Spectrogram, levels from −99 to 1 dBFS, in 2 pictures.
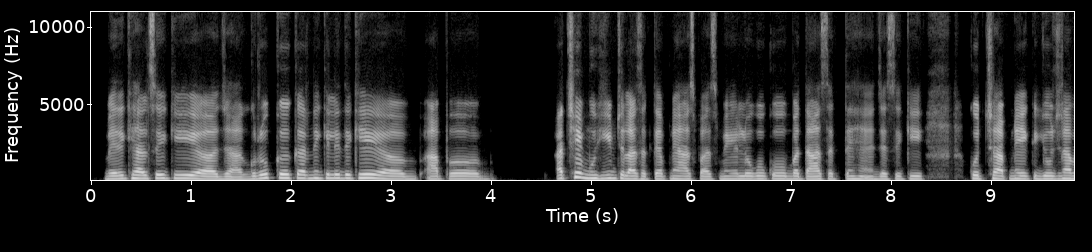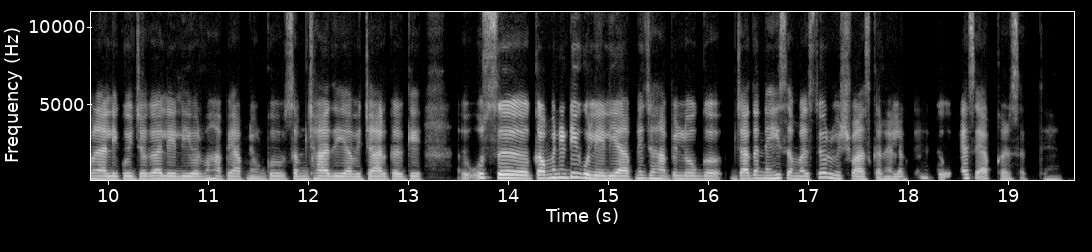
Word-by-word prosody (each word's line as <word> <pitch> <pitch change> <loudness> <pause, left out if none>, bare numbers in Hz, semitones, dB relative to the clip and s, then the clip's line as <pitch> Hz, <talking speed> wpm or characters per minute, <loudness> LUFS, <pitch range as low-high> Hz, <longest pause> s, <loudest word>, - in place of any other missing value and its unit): मेरे 190 +3 +1
ख्याल 210 -1 +3
से 225 +2 +2
कि 220 0 +2
अ, 175 -3 +5
जागरूक 170 +9 -1 0.2
करने 225 -1 +1
के 235 - -2
लिए 235 0 +1
देखिए 235 +1 +3
अ, 175 -3 -1
आप 175 0 -1 1.1
अच्छे 285 +8 +4
मुहिम 220 -2 0
चला 195 -4 +3
सकते 175 0 -4
हैं। 180 - -1
अपने 185 +1 -6
आस-पास 170 -1 -3
में 175 +1 -4
लोगों 180 +1 -2
को 185 +1 -3
बता 170 -1 +2
सकते 175 +1 -7
हैं 170 -1 -4
जैसे 175 0 -4
कि 180 +1 -3 0.5
कुछ 205 -1 -1
आपने 190 0 +3
एक 185 - -7
योजना 190 +1 0
बना 185 -1 +2
ली 180 0 +1
कोई 180 - +1
जगह 190 +1 +1
ले 180 -1 +1
ली 175 +1 -1
और 175 - -1
वहाँ 185 0 -3
पे 190 - -3
आपने 170 - -4
उनको 90 - -5
समझा 185 +1 +1
दिया 175 0 0
विचार 175 +1 0
करके 175 0 -2 0.4
अ, - - -5
उस 260 0 +2 0.4
कम्युनिटी 255 +5 +4
को 250 - +4
ले 200 -4 +3
लिया 190 -1 +3
आपने 195 +5 -3
जहाँ 200 -3 -1
पे 195 - -4
लोग 195 0 -4 0.3
ज़्यादा 195 +4 +1
नहीं 210 +2 0
समझते 200 +3 -3
और 275 -3 -1
विश्वास 175 -5 -1
करने - - -6
लगते 160 +7 -8
हैं। 255 - -10
तो - - -7 0.2
ऐसे 240 - -2
आप - - -3
कर 85 - -6
सकते 140 - -12
हैं। 165 +1 -13
185 Hz, 215 wpm, -23 LUFS, 175-210 Hz, 1.1 s, अ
